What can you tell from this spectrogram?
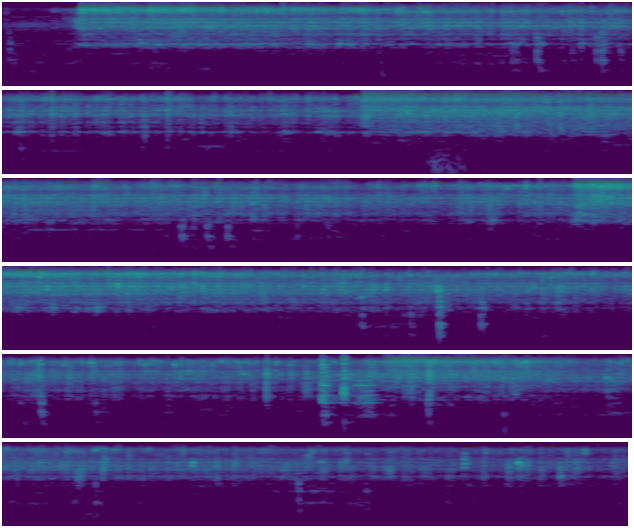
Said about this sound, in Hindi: एग्स को फ्राई कर लूंगी।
